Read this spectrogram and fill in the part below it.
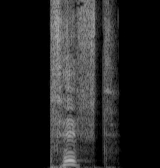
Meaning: second-person plural preterite of pfeifen
- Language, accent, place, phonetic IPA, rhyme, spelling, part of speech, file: German, Germany, Berlin, [p͡fɪft], -ɪft, pfifft, verb, De-pfifft.ogg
